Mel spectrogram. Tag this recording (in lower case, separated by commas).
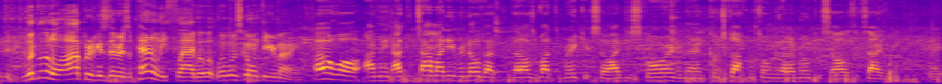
speech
